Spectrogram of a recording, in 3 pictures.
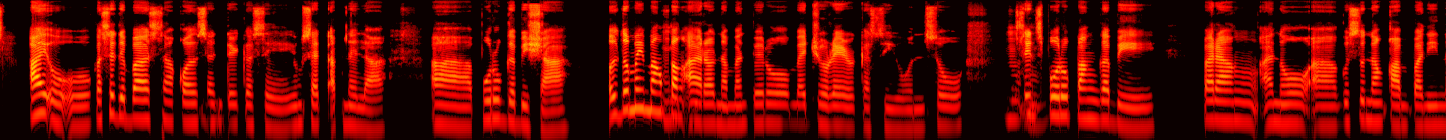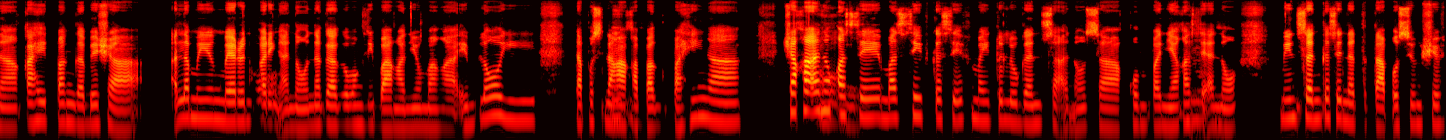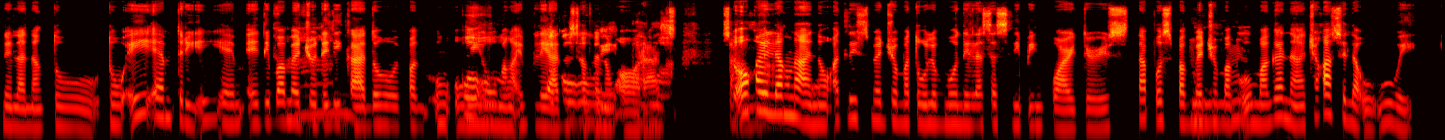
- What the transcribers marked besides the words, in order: tapping; other background noise
- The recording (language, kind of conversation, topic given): Filipino, podcast, Ano ang ginagawa mo para mapanatiling balanse ang trabaho at pahinga?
